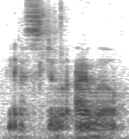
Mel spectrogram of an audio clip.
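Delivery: usual speaking voice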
